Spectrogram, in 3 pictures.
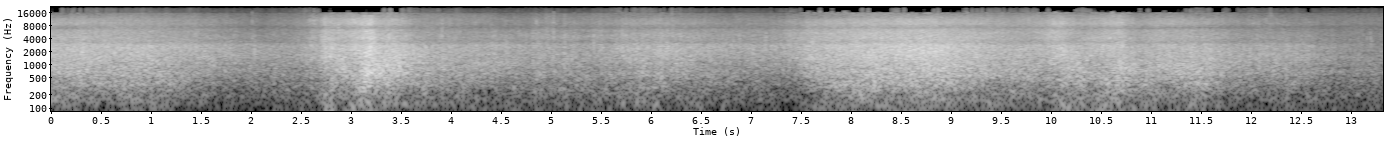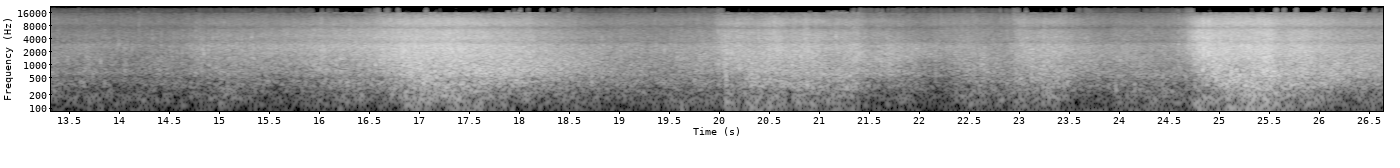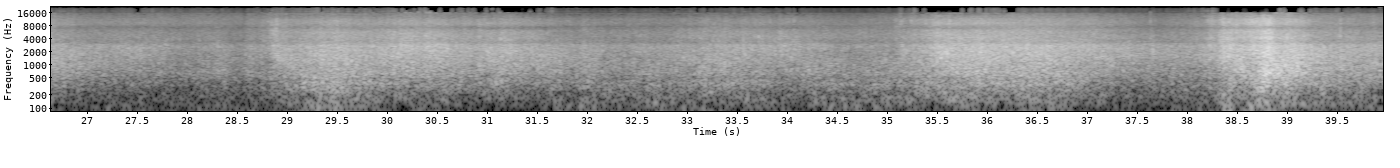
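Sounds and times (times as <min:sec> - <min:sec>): waves breaking: 0:00.0 - 0:39.9.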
